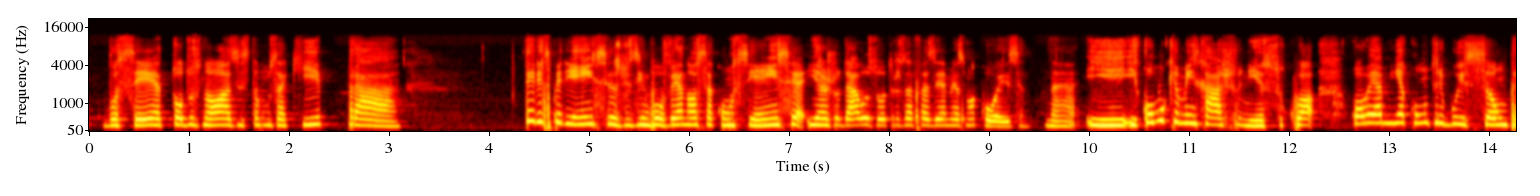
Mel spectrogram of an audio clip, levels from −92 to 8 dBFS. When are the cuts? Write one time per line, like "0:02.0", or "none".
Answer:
none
